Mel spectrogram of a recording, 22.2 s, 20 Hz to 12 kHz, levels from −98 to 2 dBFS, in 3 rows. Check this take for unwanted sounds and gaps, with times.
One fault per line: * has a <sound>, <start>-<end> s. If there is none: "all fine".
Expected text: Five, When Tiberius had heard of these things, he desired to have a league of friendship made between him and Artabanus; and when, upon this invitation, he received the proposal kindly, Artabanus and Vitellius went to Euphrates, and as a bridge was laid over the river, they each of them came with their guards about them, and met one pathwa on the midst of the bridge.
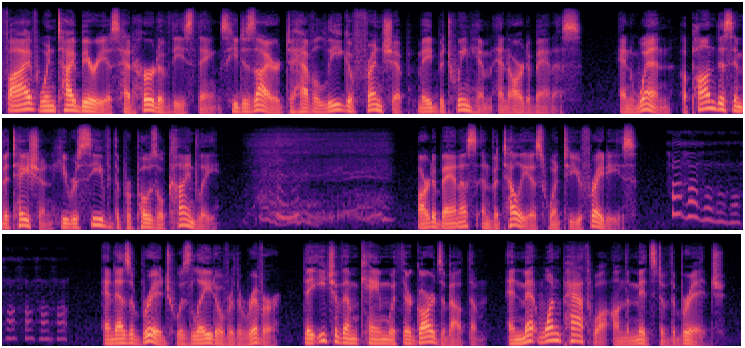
* has a breath, 9.8-11.4 s
* has a laugh, 14.0-15.5 s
